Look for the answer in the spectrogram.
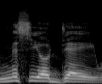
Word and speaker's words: missio Dei: There's an old Latin theological term that's pronounced missio Dei, which simply means the mission of God.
